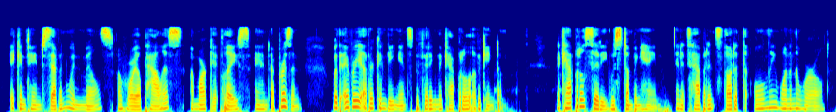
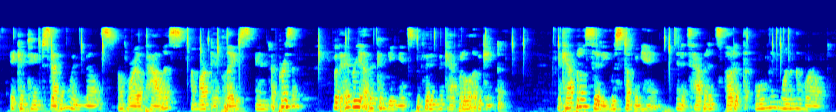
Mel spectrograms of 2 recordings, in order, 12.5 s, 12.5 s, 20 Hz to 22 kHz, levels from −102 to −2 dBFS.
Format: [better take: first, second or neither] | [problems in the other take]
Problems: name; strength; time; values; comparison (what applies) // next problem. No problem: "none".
first | noise reduction (classical method WPE with log-MMSE)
